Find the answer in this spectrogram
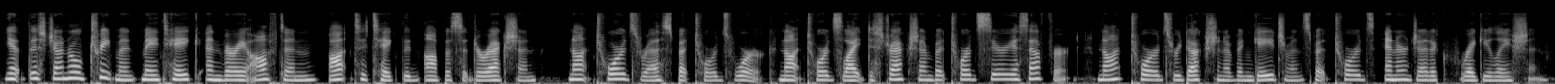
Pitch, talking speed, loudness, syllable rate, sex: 210 Hz, 145 wpm, -18 LUFS, 4.8 syllables/s, female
